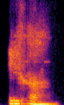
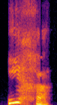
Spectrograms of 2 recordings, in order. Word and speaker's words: hija: con h pero ojo en español moderno no pronunciamos la H porque filia en español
